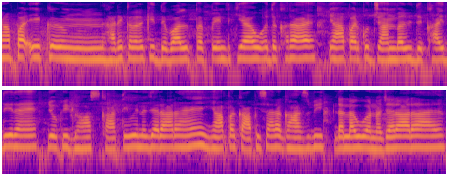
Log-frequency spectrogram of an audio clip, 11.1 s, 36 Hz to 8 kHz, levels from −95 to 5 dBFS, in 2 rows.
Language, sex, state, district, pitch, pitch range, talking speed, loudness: Hindi, female, Jharkhand, Jamtara, 210 Hz, 200-215 Hz, 225 wpm, -26 LUFS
